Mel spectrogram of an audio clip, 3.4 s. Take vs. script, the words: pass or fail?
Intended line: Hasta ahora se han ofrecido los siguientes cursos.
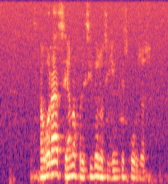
pass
